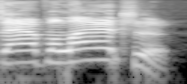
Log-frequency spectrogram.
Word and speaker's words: Appalachia: I know how it's from here. I'm from here. That's what it's called, man. It's Appalachia. That's the right way.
